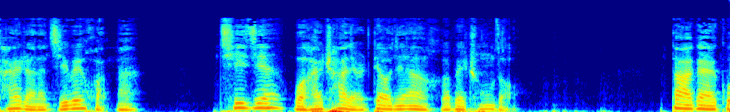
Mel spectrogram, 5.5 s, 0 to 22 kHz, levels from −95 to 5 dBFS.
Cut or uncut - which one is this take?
uncut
